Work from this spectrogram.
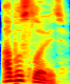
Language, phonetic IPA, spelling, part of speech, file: Russian, [ɐbʊsˈɫovʲɪtʲ], обусловить, verb, Ru-обусловить.ogg
- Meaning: to condition, to stipulate, to determine, to govern, to dictate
